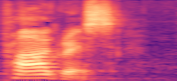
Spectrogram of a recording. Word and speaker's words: progress: 발음하실 때 주의하실 점은요. I'm making good progress. progress. progress. 이 부분 신경 쓰시면서 저 따라해 보시면 좋겠습니다.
